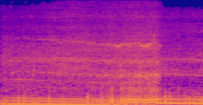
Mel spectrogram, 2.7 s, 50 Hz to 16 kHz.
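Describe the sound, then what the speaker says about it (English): Yamaha MT-09 inline three-cylinder motorcycle engine running steadily at a loud, close, continuous rumble, with a shift in pitch near the end as the revs change; no talking. "The inline 3-cylinder is a lot more sprightly than the FZ-07."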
